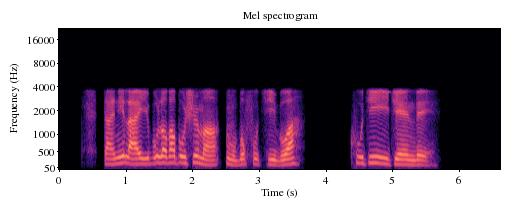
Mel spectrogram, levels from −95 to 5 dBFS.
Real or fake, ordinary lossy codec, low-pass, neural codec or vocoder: fake; Opus, 16 kbps; 3.6 kHz; codec, 16 kHz in and 24 kHz out, 0.4 kbps, LongCat-Audio-Codec, two codebook decoder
